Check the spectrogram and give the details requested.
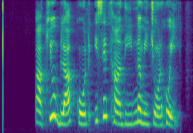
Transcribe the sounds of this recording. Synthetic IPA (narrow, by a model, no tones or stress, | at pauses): paːkɪjũːblaːkːoːʈɪseːt̪ʰãːd̪iːnəmĩːt͡ʃoːɳɦoːḭː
